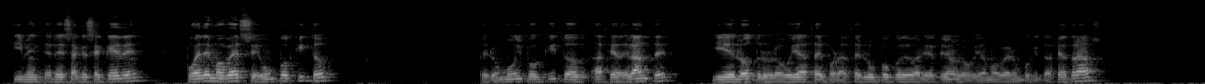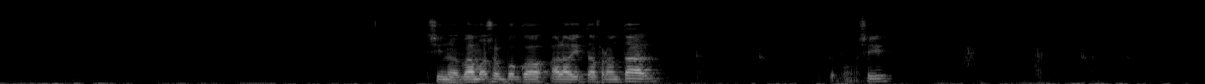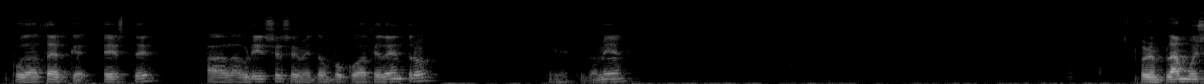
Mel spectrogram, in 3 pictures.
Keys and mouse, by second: 0.9 Right, 1.6 Left, 2.7 right click, 3.6 Right, 4.7 g, 6.2 shift+click, 7.9 right click, 9.3 g, 10.3 click, 11.8 Left, 12.3 Right, 12.7 Left, 13.1 Right, 13.7 Left, 14.1 Right, 14.5 Left, 15.9-27.9 middle drag, 19.0 alt+q, 22.2 alt+q, 24.7 Right, 26.9 g, 27.9 click, 28.9 right click, 29.5 g, 30.2 click, 31.1 Left, 31.5 Right, 32.0 Left, 32.4 Right, 33.2 Left, 33.7 Right, 34.1 Left, 34.5 Right, 34.9 Left, 35.5 Right.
